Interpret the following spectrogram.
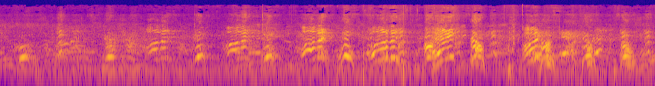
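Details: Beagle running agility, letting out repeated sharp yelping barks about once a second, growing louder and denser toward the end, with voices mixed in.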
